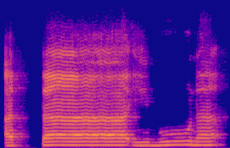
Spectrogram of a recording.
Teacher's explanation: lamnya untuk idgham syamsi ini nggak dibaca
